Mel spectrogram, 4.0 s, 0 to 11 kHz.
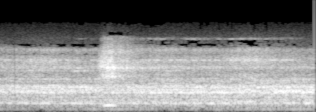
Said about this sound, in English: Hear those rocket engines? Yes. Nearly 1,000,000 pounds of thrust. Oh. They're ripping Pegasus 4 loose from Earth's gravity.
